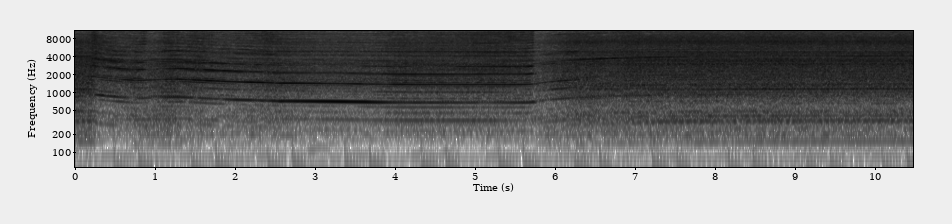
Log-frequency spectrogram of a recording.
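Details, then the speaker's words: DeWalt 735 planer fitted with a spiral (helical) cutterhead, taking a decent cut: steady high cutter whine with even tones, no thumps or chatter; runs exceptionally smooth. "this one or the DeWalt runs exceptionally smooth even when doing a decent cut"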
